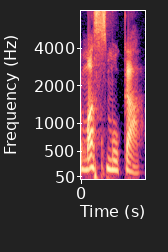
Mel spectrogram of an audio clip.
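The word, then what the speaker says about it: ما اسمكَ: হয় মা ইসমুক মাসমুকা যখন ইসমুনের শুরুতে কোন শব্দ আসে মিলিয়ে পড়তে হয় এবং অর্থ হবে মানে উচ্চারণটা হবে মাসমুকা মাসমুকা মানে কি তোমার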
